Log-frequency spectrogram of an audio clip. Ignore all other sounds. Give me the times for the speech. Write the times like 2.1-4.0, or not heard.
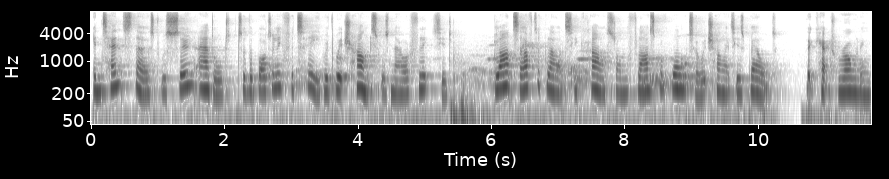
0.0-11.6.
